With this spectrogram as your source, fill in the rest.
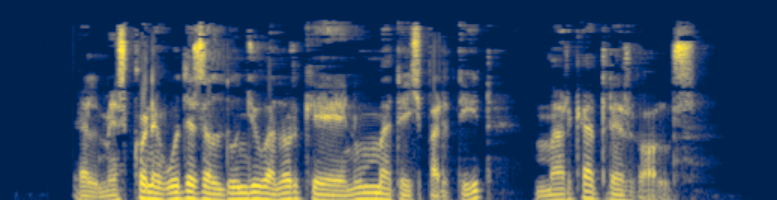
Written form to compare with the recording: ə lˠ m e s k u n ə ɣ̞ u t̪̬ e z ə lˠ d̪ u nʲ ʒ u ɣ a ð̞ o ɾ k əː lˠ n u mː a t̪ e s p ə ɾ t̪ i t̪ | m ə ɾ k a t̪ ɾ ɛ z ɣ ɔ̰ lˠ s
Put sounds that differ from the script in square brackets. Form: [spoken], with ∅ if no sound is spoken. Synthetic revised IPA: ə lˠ m e s k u n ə ɣ̞ u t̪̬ e z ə lˠ d̪ u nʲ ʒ u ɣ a ð̞ o ɾ k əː [∅] n u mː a t̪ e [ʃ] p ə ɾ t̪ i t̪ | m [a] ɾ k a t̪ ɾ ɛ z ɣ ɔ̰ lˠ s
